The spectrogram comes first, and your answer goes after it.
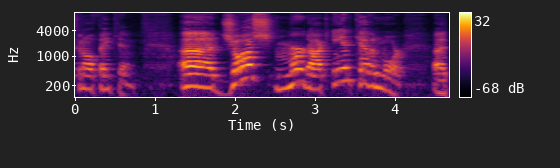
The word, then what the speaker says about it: Jwsh: just cracked me up it took me a while to figure out how to pronounce it but yeah it's josh murdock um the bandit henchmen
